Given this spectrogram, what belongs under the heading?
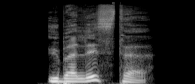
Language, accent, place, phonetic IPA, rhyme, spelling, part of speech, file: German, Germany, Berlin, [yːbɐˈlɪstə], -ɪstə, überliste, verb, De-überliste.ogg
- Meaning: inflection of überlisten: 1. first-person singular present 2. first/third-person singular subjunctive I 3. singular imperative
